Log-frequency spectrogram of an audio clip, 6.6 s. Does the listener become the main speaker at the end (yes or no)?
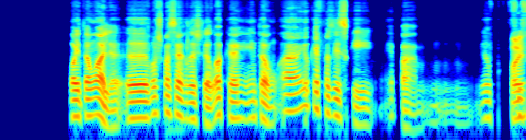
no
